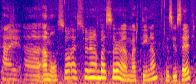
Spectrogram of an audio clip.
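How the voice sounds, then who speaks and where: Brief: twenties female student from Italy, brisk and friendly, noticeable hall background noise. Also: medium pitch, expressive, darkish tone. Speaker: student ambassador. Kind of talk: panel chat. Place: large library hall indoors.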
